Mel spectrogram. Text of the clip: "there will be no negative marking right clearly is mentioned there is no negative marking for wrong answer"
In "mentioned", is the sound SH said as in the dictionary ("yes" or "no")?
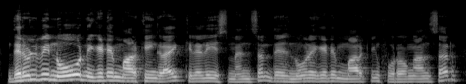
no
